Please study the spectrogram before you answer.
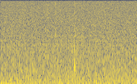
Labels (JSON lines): {"label": "ambient", "recorder": "HydroMoth"}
